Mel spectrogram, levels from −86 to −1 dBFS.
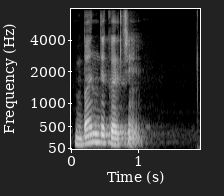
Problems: background sounds at intervals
